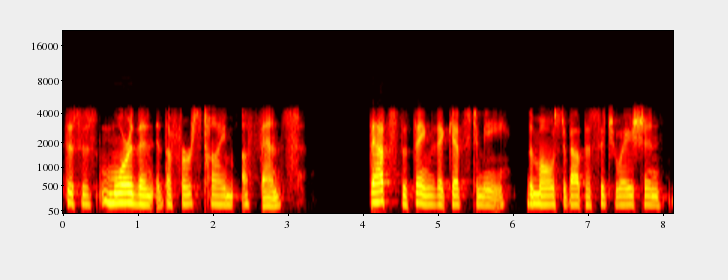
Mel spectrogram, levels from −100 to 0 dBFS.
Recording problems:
high frequencies cut off; severe; nothing above 4 kHz

